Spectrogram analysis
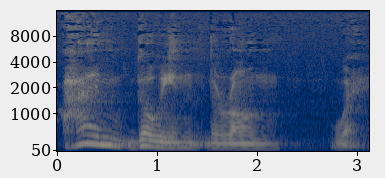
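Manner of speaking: soft, very slow realization; quiet confession. Acted. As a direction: let it dawn slowly and softly. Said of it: "and you go".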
